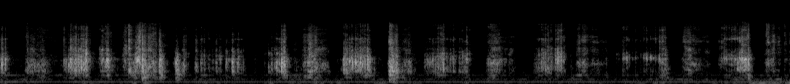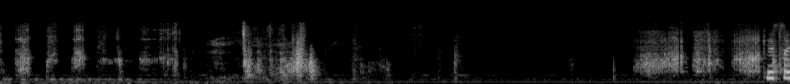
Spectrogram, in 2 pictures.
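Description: Scissors cutting out small printed lyric strips on paper, a series of crisp, close snipping and rustling bursts in irregular rhythm, with a brief quieter pause near the end.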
